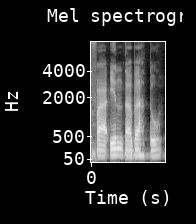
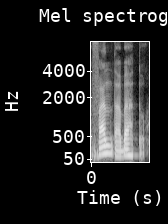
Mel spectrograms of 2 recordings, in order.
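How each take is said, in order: First: A glottal stop is pronounced before the second part. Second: The words run together with no glottal stop. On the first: The speaker calls it wrong. "bukan fa'in tabahtu" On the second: The speaker calls it right. "Jadi tidak dibaca"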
